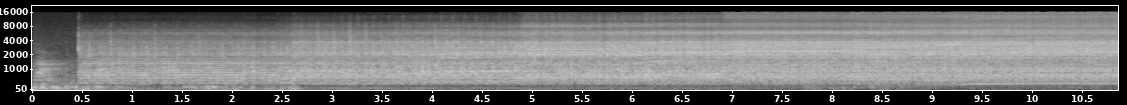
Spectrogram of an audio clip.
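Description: Makita XVJ03Z 18V cordless jigsaw running with no load, its blade stroking in the air. The motor starts about half a second in, builds in speed and loudness over the first few seconds, then runs steadily. A low steady hum joins near the end.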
